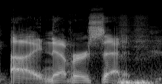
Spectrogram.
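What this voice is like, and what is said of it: Imitates another person's voice. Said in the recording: “my bad Bernie imitation”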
